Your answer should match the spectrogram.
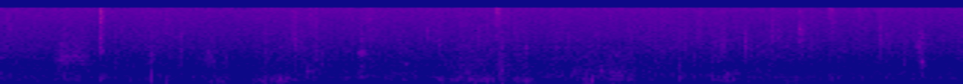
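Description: Near silence, with a few faint, scattered small clicks and knocks.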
